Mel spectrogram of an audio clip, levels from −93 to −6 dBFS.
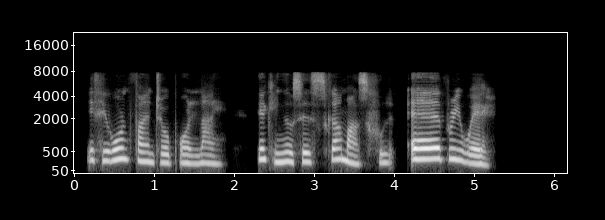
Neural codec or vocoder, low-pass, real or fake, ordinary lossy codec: codec, 16 kHz, 0.8 kbps, ZipCodec; none; fake; none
